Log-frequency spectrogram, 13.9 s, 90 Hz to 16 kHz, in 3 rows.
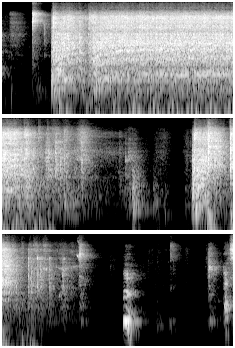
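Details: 1929 Ford Model A, first start attempt: long crank with uneven chuffing, brief ragged firing that dies away and sputters again. Rough sputtering start; owner suspects weak or intermittent spark.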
